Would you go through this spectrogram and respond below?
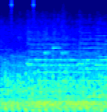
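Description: Construction helicopters in the city-building game Workers and Resources give a steady, faint rotor drone with a soft rhythmic chop, continuous and distant throughout the short stretch.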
